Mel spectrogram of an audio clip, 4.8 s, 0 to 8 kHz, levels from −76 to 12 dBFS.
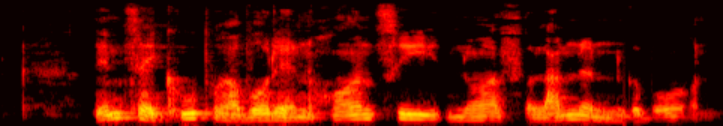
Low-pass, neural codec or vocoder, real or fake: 7.2 kHz; none; real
